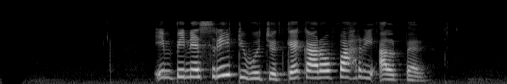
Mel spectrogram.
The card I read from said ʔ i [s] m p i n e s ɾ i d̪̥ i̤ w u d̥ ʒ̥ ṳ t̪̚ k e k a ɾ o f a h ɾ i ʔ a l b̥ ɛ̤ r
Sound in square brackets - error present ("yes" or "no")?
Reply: yes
